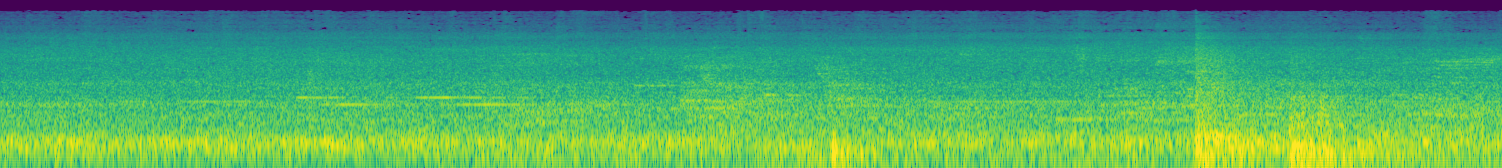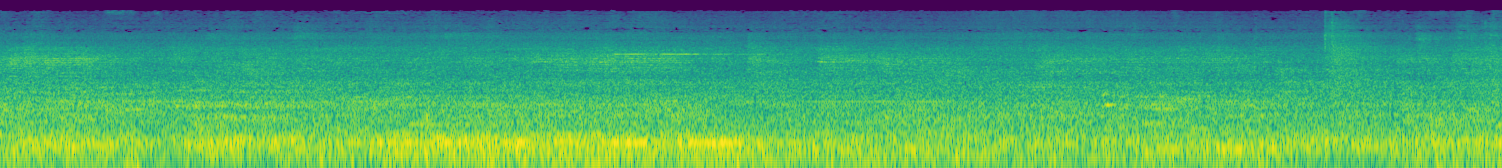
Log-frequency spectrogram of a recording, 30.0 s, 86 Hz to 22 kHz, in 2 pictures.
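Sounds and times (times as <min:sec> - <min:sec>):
ventilation plant droning: 0:00.0 - 0:30.0.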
